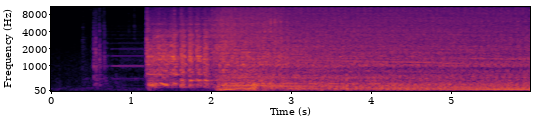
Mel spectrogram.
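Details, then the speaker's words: Ford 5.4 Triton 3-valve V8 (2004–07) that rattled like a diesel, after VCT solenoid replacement: cranks briefly, settles into even, steady idle with no rattle; sounds way better, normal running. "Sounds way better."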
